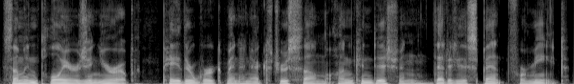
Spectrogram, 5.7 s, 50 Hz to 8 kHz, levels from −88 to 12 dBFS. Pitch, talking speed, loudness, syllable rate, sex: 100 Hz, 190 wpm, -18 LUFS, 4.7 syllables/s, male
